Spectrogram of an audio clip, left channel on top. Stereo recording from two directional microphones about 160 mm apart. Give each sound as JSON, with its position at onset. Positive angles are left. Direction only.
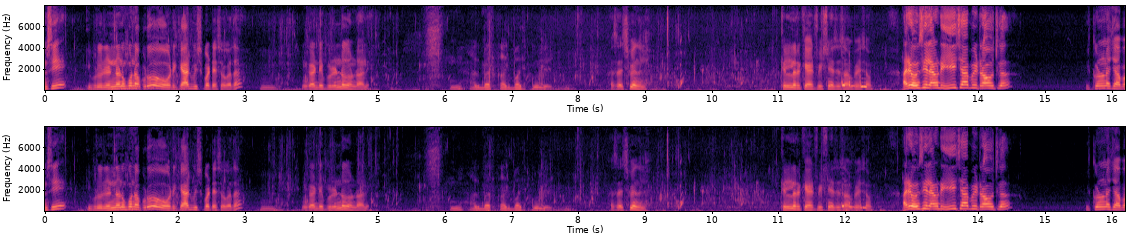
{"t": 0.0, "sound": "speech", "side_deg": -25}
{"t": 3.8, "sound": "speech", "side_deg": -15}
{"t": 4.8, "sound": "rowboat", "side_deg": -15}
{"t": 7.0, "sound": "speech", "side_deg": 20}
{"t": 8.6, "sound": "boat", "side_deg": -15}
{"t": 11.0, "sound": "speech", "side_deg": -15}
{"t": 15.7, "sound": "speech", "side_deg": -30}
